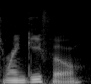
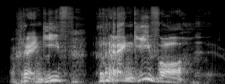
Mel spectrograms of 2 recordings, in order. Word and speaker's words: Rengifo: Next up, our guest for this week, Rengifo. How's my pronunciation on that? It's incorrect. Rengifo.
